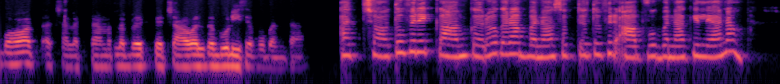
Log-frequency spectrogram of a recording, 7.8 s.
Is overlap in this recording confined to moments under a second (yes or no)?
yes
